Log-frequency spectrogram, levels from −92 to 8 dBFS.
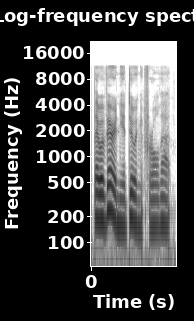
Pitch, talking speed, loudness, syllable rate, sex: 175 Hz, 315 wpm, -17 LUFS, 7.4 syllables/s, female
